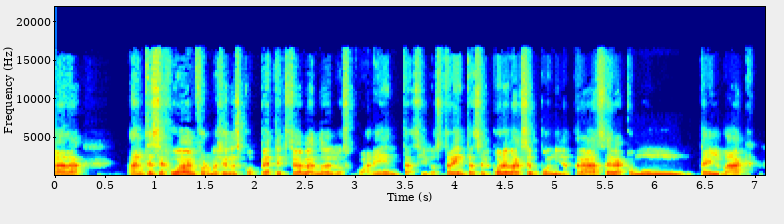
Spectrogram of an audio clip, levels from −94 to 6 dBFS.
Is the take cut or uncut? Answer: uncut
